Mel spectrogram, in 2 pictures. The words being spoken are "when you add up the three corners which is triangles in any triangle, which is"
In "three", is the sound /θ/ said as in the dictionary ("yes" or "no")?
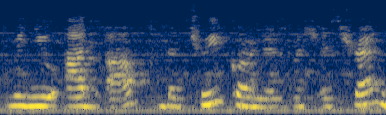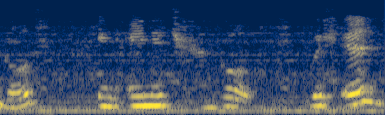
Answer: no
